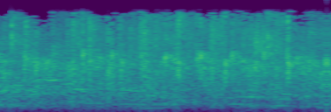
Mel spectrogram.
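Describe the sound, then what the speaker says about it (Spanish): A church congregation applauds its pastor, a dense, even wash of many hands clapping at close range that holds steady the whole time, with some voices mixed into the crowd. "¿Y no hay aplauso para el pastor?"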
